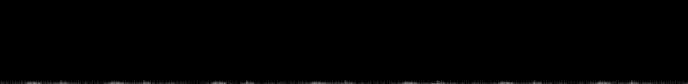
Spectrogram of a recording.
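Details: Binaural ASMR sleep audio of a heart sound while lying together: soft, regular, low double thumps at about 62 beats a minute with a steady low hum behind them; ordinary normal heartbeat.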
